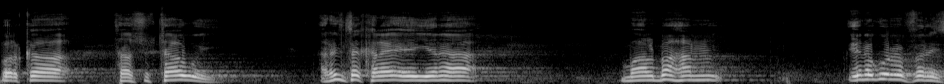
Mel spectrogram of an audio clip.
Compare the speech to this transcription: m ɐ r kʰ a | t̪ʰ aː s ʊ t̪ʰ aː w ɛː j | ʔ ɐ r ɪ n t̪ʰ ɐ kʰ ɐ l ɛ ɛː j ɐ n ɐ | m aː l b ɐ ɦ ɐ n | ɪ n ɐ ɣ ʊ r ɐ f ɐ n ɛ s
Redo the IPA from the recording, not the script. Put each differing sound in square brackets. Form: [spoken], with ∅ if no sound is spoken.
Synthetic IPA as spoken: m ɐ r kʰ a | t̪ʰ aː s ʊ t̪ʰ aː w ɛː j | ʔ ɐ r ɪ n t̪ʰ ɐ kʰ ɐ l ɛ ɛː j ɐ n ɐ | m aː l [m] ɐ ɦ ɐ n | ɪ n ɐ ɣ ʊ r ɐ f ɐ n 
